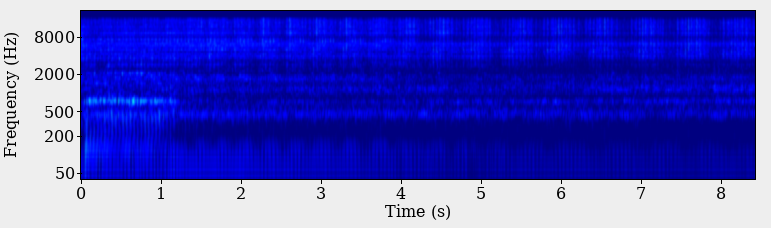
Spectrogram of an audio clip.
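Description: Vacuum pump pulling down a sealed jar through the hoses: it loads up abruptly at the start with a brief higher-pitched tone for about the first second, then settles to a steady running hum as the jar is drawn into deep vacuum.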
